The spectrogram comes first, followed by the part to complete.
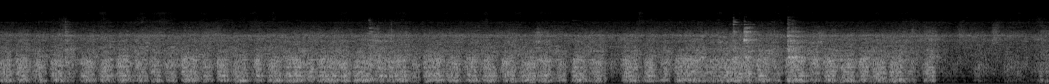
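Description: Oxy-acetylene torch flame burning with a steady rushing hiss as it heats a polished steel hammer to hot-blue it, with a few light metallic clicks from a wrench on the bolt in the hammer's head; the flame noise eases slightly near the end.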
